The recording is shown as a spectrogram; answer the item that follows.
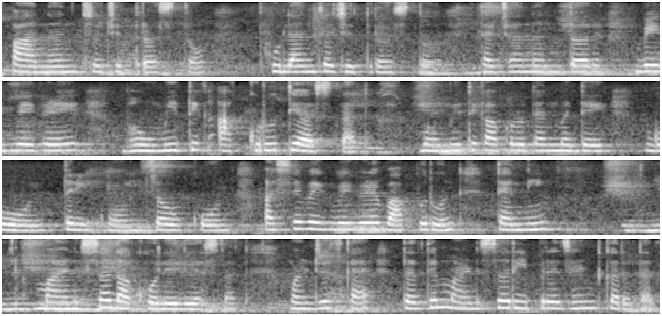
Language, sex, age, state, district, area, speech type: Marathi, female, 18-30, Maharashtra, Ratnagiri, rural, spontaneous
